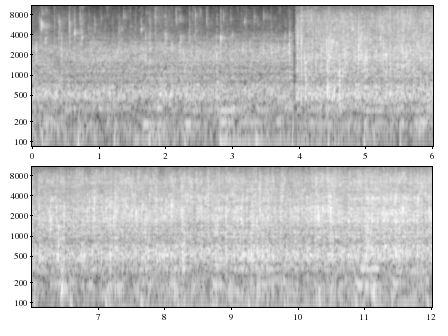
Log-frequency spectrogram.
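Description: Cornflour-coated chicken pieces frying in hot sunflower oil in a pan, a steady fizzing sizzle. About four seconds in it jumps suddenly louder and stays so, with the pan full of chicken.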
